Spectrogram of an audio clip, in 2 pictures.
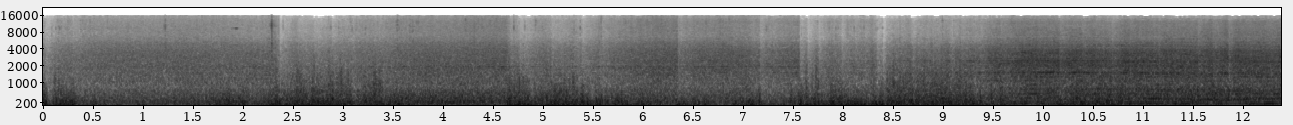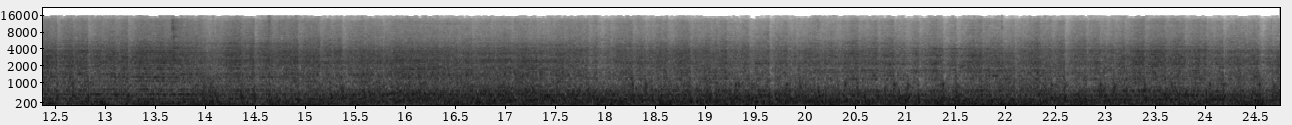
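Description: A diesel locomotive rumbles closer and roars past.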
